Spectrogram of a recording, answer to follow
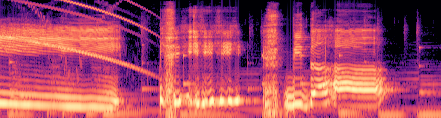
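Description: A long falling "whee" cry and a descending whistle sound effect as a toy doll goes down a slide, then a short giggle about two and a half seconds in, over children's background music.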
